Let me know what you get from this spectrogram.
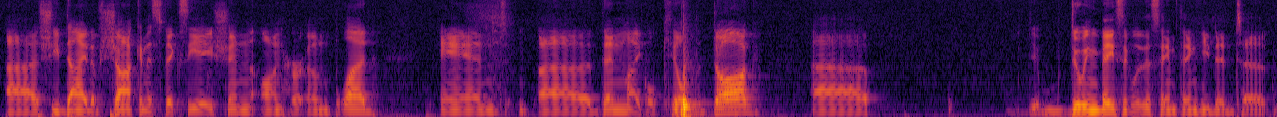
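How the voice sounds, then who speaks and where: A man with a fairly low voice tells a story as a podcast panelist. His delivery is casual and conversational, with hesitant, halting phrasing as he works from notes. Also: a bit bright, slight background noise.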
